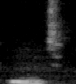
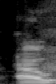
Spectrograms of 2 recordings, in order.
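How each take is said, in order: First: The vowel sounds like 'oo'. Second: The vowel sounds like 'ow'. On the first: "like when like in Canadian, ... it's oot" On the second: "it's not out"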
